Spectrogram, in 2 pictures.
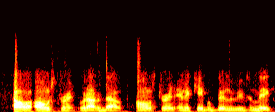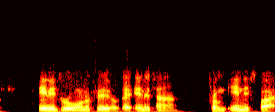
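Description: Speaking with a New Orleans accent, a man has a medium pitch and ordinary pitch variation. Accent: New Orleans Southern. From New Orleans, US South. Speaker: semi-pro football player. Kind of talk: casual sports podcast interview.

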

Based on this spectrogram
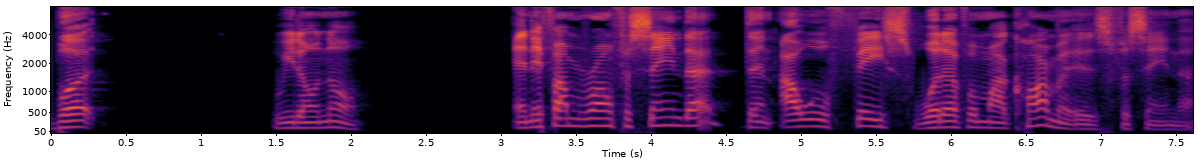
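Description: With a New York accent and lively intonation, the speaker goes at a fairly slow pace with long, frequent pauses, in a very clean, dry, close recording with a silent background and no echo. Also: man, fairly high pitch for a man. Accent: New York City. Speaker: podcast host. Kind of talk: casual banter podcast conversation.

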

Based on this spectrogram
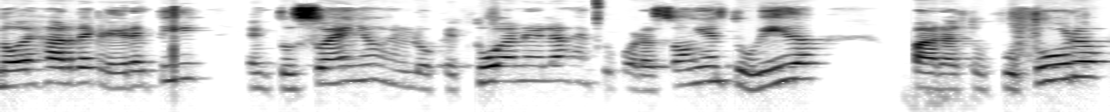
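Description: This woman has a high voice with a dark, mellow tone. She speaks at a fairly quick pace. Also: lively intonation. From Venezuela. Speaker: radio host. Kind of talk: radio interview. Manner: warm, enthusiastic.

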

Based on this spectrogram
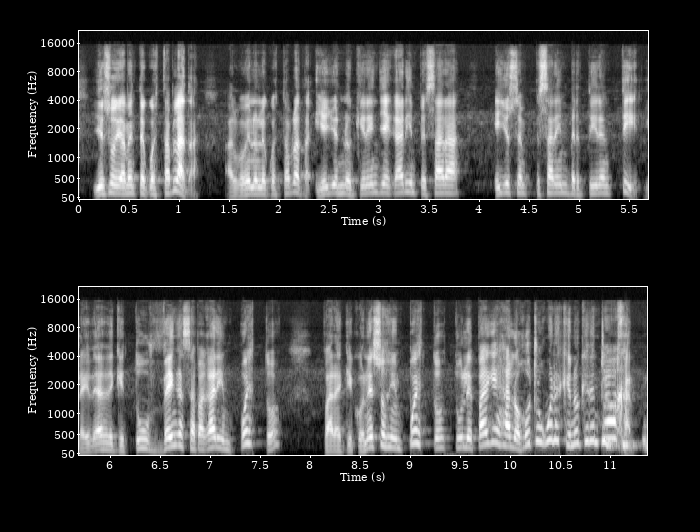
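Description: With a Chilean accent, the speaker talks at a very fast pace with very wide pitch swings, in a dry, close sound with no echo. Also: man, high pitch for a man, very clean recording, silent background. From Chile, Santiago. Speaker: programming teacher and YouTuber. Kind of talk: interview.

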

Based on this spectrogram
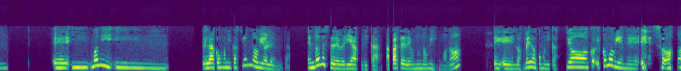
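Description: Her pace is very slow and her voice somewhat breathy. This woman speaks at a fairly high pitch with lively intonation. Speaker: podcast host. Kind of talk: interview.

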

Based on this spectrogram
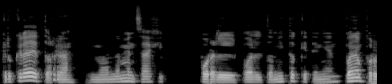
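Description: A man with a medium pitch speaks at a very fast pace in a dry, close sound with no echo. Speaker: podcaster. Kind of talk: casual chat. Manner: gets loud at times.

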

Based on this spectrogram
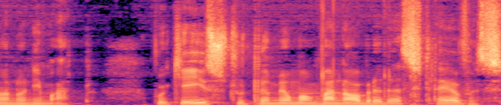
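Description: The tone is dark and mellow, the pace moderate, and the background quiet. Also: man. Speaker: radio co-host. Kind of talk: religious radio talk.

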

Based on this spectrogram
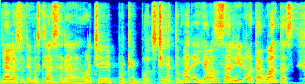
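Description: Very fast and animated, a man with a Mexican accent talks at a fairly high pitch with ordinary pitch variation. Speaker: podcast host. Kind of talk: casual chat; announcement.

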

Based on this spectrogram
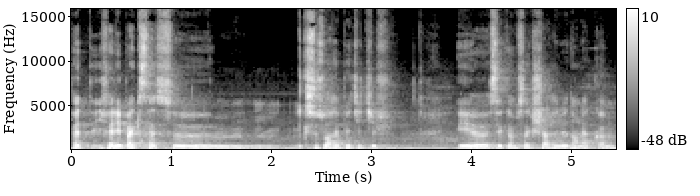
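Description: Audible room echo and noticeable background noise fill the recording. The delivery has a moderate pace and ordinary pitch variation. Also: woman, medium pitch for a woman. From Morocco. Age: 20s. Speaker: entrepreneur. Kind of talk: interview. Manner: hesitant, many fillers.

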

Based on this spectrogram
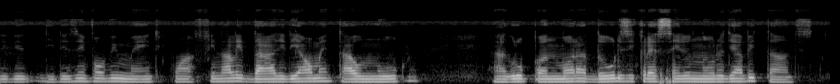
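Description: At a fairly slow pace, a man speaks in a dark, mellow tone at a medium pitch, with monotone, flat intonation. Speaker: teacher. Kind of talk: local history talk.

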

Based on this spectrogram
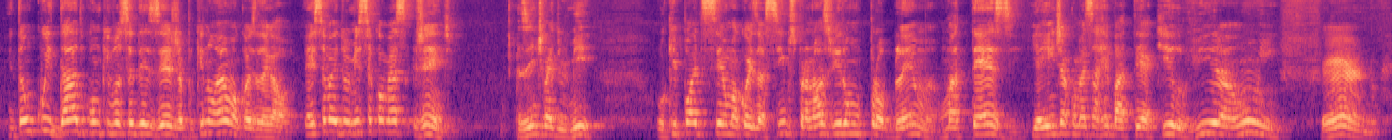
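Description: Lively intonation at a fairly quick pace, with noticeable background noise. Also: man, high pitch for a man. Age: 30s. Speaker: history teacher. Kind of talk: casual interview. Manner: halting, repeats words.

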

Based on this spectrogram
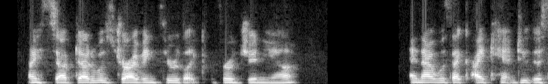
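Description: A woman's somewhat breathy, fairly low voice at a very fast pace, with a dry, close sound and no echo. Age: 20s. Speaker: podcast co-host. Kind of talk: casual chat.

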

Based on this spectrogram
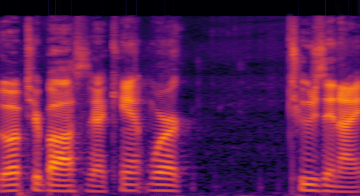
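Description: A man's medium-pitched voice has a bright, sharp tone. He speaks at a very fast pace on a very clean recording with a silent background. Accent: American. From US South. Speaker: podcast co-host, counselor. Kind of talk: casual chat. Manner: animated.

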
